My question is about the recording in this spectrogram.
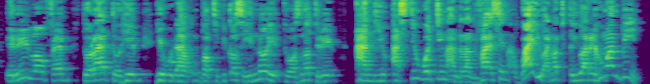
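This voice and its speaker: A man's voice: high-pitched, pushed and bright. A Nigerian man delivering a combative, mocking monologue full of rhetorical questions to his audience. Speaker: activist broadcaster. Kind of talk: impassioned monologue.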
